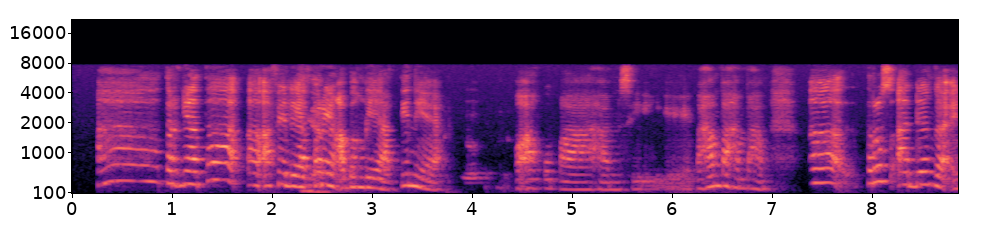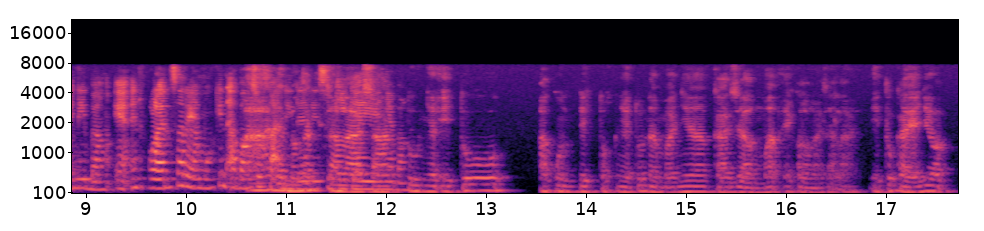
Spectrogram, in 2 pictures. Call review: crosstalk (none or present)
present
